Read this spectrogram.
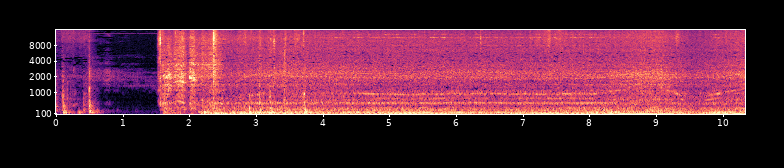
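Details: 2000 Honda Prelude SH H22, right after a cold start: idle rises and falls in slow waves about every two seconds instead of holding steady, a problem of six months; before the fix.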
